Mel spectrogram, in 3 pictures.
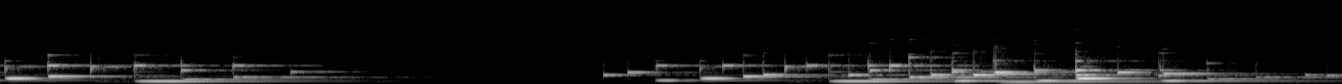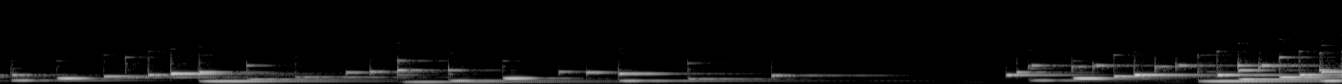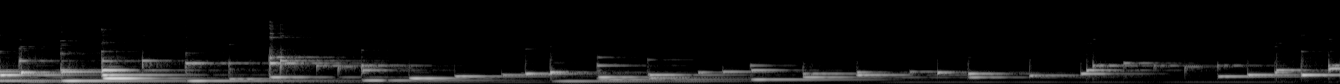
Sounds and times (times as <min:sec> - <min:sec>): Marimba, xylophone: 0:00.0 - 0:03.9, 0:06.0 - 0:22.2, 0:23.5 - 0:40.2
Glockenspiel: 0:06.0 - 0:22.2, 0:23.5 - 0:40.2.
